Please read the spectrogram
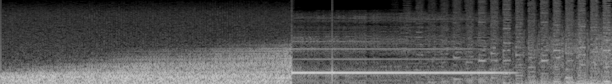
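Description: Intro sound design: a dense rumbling noise cuts off sharply about halfway through and gives way to a steady electronic test-tone beep lasting about two seconds. Electronic intro music with a fast pulsing beat comes in under it.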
